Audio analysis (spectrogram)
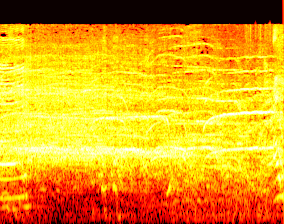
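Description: A large crowd of fans at a Bang Yedam fan meeting in Bangkok screams and shrieks continuously at high pitch, loud and sustained, with many overlapping voices cheering together.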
